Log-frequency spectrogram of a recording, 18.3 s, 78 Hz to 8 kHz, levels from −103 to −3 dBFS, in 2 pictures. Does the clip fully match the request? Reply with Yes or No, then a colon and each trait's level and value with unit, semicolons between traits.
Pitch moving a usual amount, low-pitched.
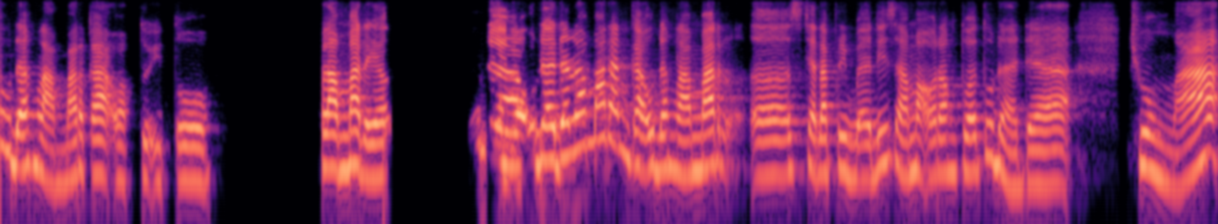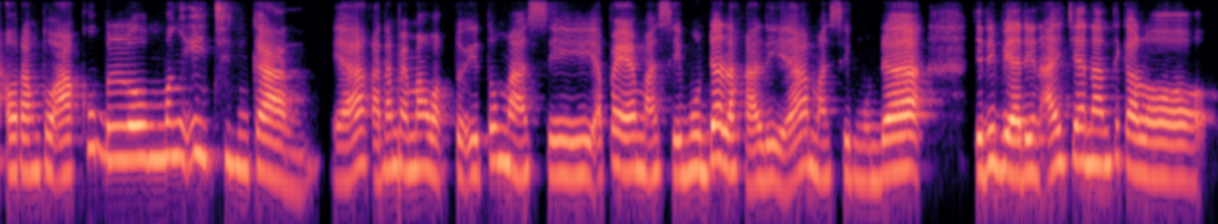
No: average, 3.7 semitones; high, 235 Hz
